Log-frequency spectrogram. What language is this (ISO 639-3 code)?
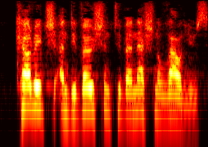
eng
